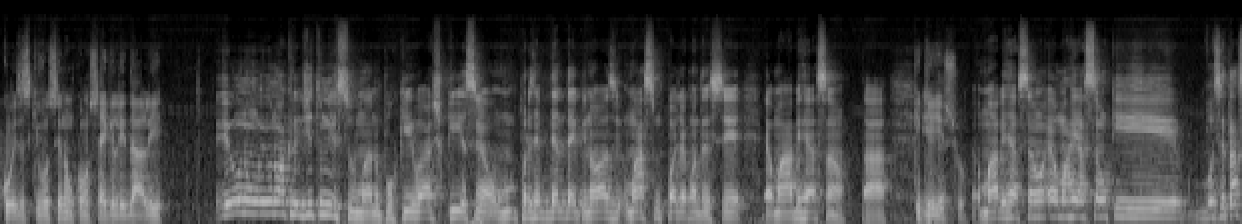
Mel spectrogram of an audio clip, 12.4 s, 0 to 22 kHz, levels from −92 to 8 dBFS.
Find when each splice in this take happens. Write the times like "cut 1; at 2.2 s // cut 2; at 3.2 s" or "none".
none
